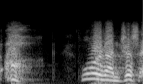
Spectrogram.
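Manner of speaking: sputter, too thrilled to finish; mock overwhelmed joy. Ferrari overwhelmed by his heaven house.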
